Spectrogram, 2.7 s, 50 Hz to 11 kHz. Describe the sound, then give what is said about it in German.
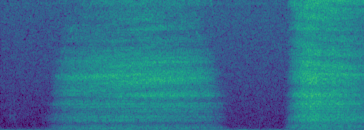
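Deep breathing before getting down to planning a meal: long, airy breaths, one drawn out for over a second and another starting after a brief pause, soft and breathy with no talk. “Also atme ich 3-mal tief durch.”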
